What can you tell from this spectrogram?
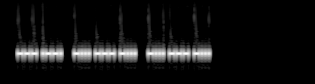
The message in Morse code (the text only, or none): OP BOB BOB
